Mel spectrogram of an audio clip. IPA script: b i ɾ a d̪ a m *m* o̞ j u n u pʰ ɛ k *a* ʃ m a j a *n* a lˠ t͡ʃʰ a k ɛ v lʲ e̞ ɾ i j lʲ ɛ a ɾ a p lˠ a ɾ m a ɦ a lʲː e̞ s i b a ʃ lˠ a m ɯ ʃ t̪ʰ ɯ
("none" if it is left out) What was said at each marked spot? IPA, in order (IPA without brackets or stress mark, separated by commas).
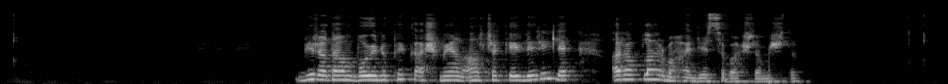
b, a, n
